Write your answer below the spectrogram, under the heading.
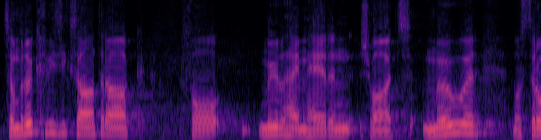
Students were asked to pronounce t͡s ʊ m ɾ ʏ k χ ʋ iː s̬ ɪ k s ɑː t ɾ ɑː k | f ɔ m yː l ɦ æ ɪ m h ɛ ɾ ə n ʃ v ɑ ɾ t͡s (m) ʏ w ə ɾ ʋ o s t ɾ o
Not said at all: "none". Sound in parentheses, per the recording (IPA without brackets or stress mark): m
